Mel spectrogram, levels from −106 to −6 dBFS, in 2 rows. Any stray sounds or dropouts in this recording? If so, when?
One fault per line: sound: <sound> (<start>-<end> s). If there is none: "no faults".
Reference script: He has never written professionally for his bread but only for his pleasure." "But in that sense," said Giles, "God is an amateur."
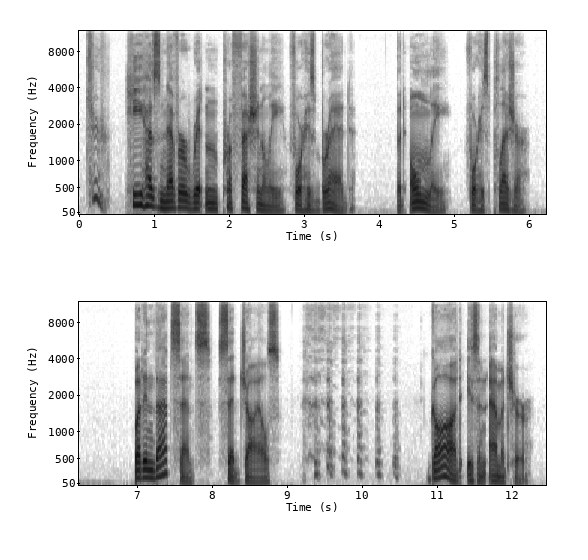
sound: sneeze (0.1-0.4 s)
sound: laugh (9.2-10.5 s)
